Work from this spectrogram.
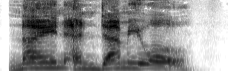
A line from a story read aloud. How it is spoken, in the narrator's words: Grimtongue shouted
